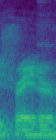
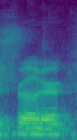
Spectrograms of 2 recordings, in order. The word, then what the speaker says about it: Schroeder: to say my name it's schrader but it's we sell we tell the bill collector schroeder because it's easier to spell i don't know it's like we dropped the umlau when we got in the docks but i don't know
